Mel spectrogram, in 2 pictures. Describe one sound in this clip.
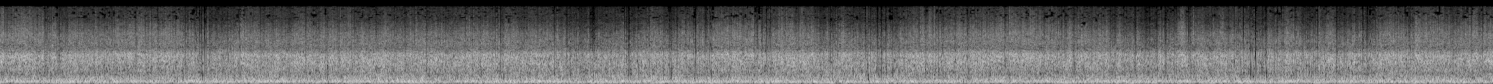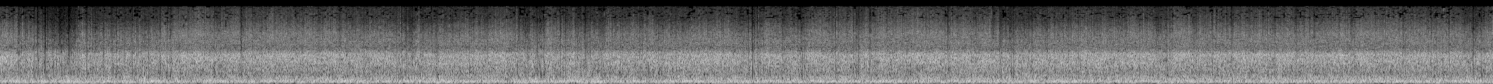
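Heavy surf crashes and churns without pause.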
